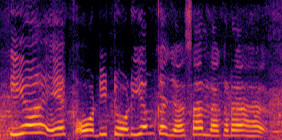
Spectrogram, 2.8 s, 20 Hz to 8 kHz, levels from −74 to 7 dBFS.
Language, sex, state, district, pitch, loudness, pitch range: Hindi, female, Bihar, Patna, 355 Hz, -11 LUFS, 300-390 Hz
